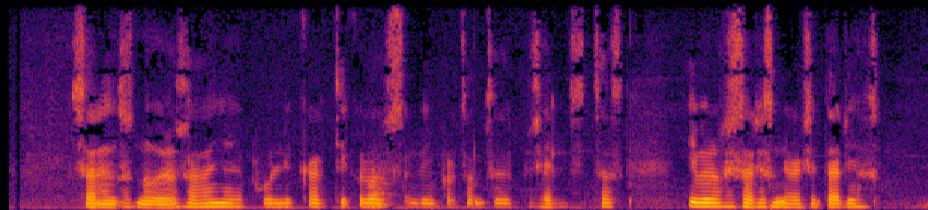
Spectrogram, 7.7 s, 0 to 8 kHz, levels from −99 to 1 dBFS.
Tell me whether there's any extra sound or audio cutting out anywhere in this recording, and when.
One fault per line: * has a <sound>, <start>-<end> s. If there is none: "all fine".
all fine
